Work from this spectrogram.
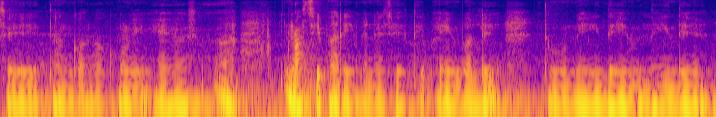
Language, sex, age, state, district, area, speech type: Odia, male, 18-30, Odisha, Koraput, urban, spontaneous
